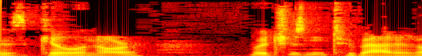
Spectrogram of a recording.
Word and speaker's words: Gielinor: I actually never really said it, actually I always just said RuneScape, but the correct pronunciation is Gielinor, which isn't too bad at all really.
